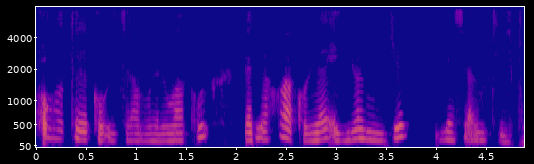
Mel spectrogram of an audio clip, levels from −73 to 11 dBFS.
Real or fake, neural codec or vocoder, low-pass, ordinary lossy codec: fake; codec, 16 kHz in and 24 kHz out, 0.6 kbps, FireRedTTS-2 codec; 7.2 kHz; none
